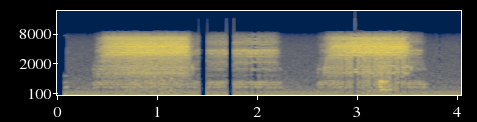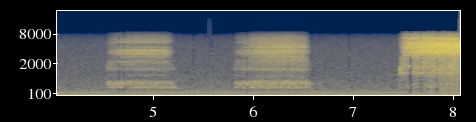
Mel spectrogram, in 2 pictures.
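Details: Wild barn owls at their nest, with a chaotic scene unfolding: five harsh, breathy hisses come roughly every one and a half to two seconds, some louder and some softer, over a steady low hum.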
